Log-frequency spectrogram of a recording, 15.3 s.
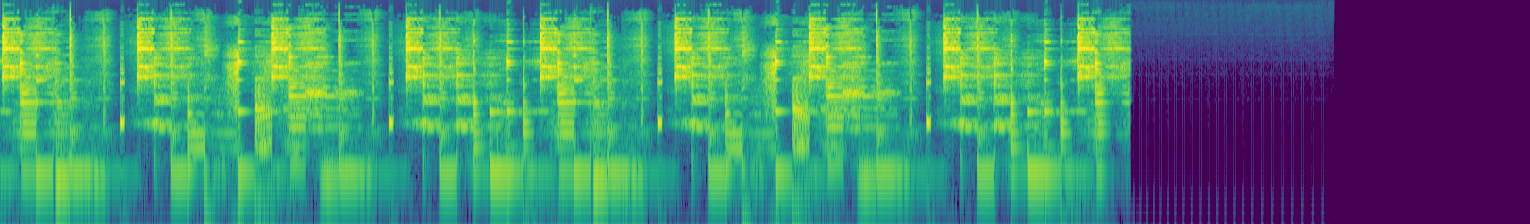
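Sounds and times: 
rhythm: 0.0s - 11.3s.

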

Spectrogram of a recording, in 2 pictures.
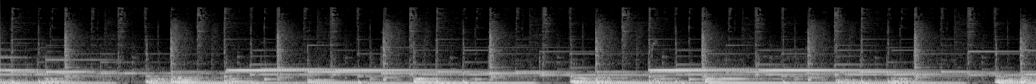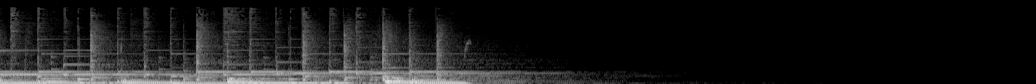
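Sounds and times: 
drum loop: 0.0s - 15.1s.

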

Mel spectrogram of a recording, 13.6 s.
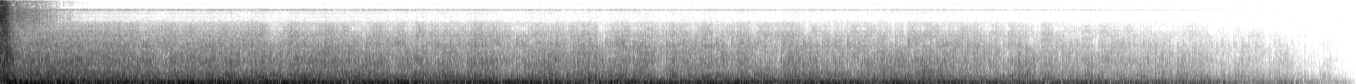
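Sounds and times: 
hard impact: 0.0s - 1.1s
rumble: 0.0s - 13.2s.

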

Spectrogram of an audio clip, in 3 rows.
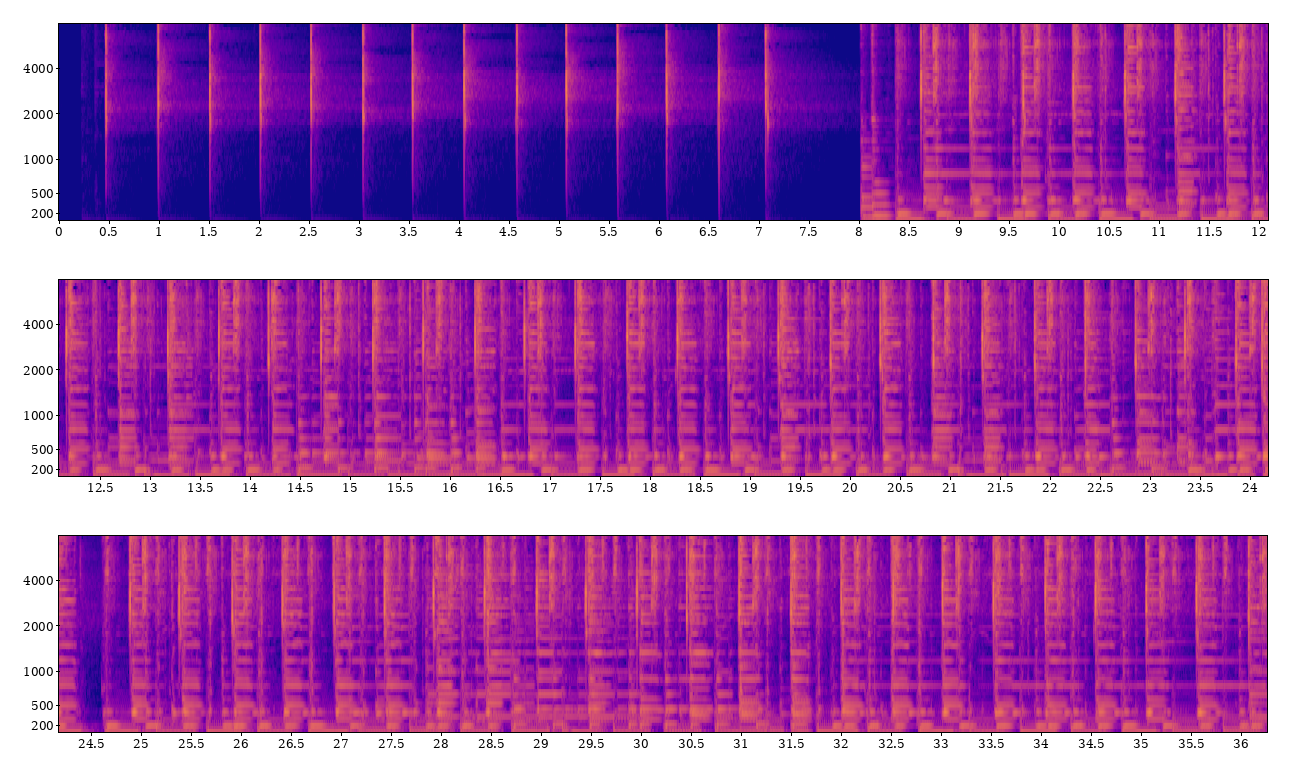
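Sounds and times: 
christmas song: 8.0s - 36.2s.

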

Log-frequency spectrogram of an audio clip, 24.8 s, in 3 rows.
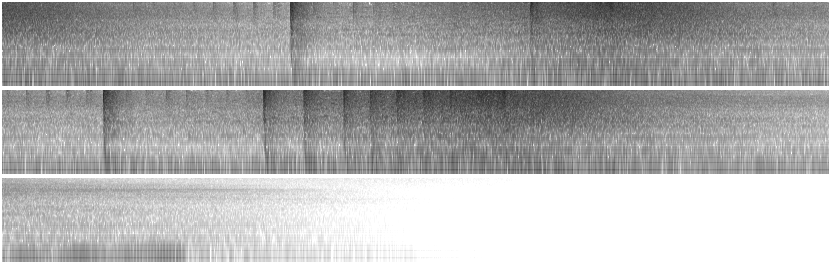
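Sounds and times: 
drums: 0.0s - 19.3s
sound effects: 0.0s - 19.8s
bass: 0.0s - 20.0s.

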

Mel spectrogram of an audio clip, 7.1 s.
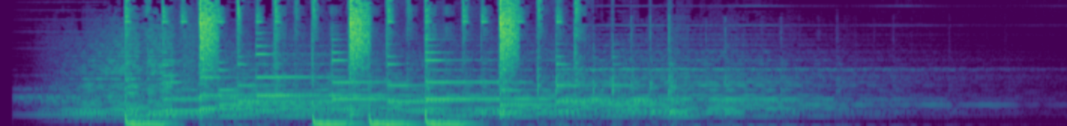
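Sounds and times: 
funk music: 0.6s - 5.8s.

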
